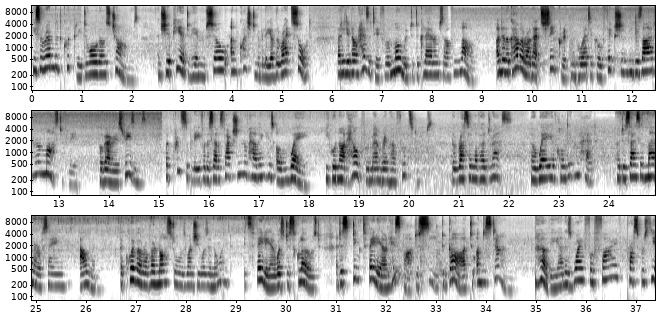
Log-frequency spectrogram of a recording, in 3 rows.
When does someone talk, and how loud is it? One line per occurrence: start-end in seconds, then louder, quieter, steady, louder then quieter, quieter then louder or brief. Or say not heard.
0.0-37.3 steady.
